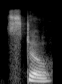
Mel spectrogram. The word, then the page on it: stow: Indian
